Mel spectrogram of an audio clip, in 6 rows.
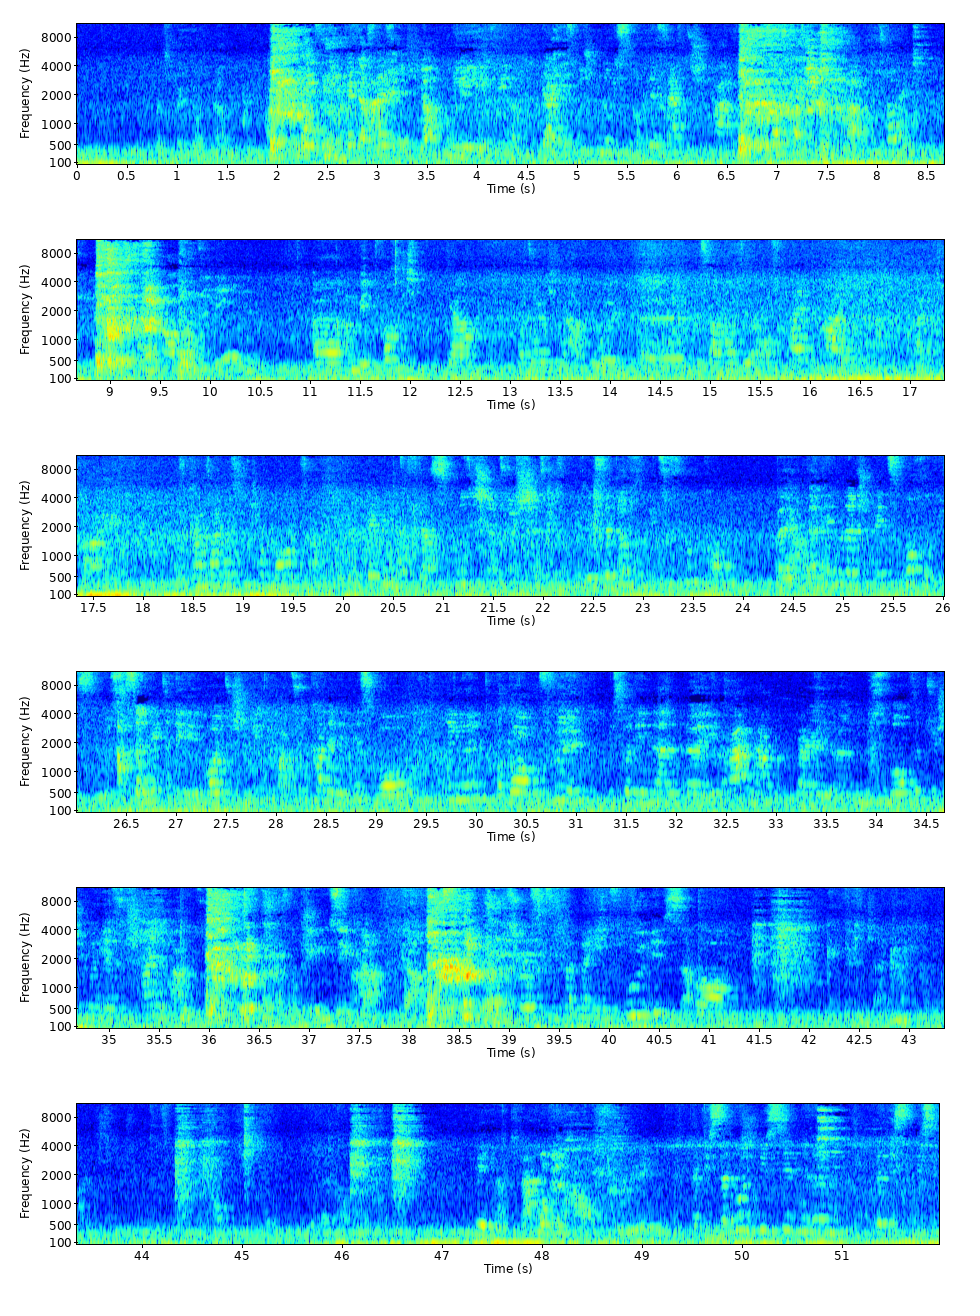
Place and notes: cologne, venloerstr, fleischereifachgeschäft
soundmap: köln/ nrw
brummen von kühlaggregaten, kundengespräch und kundenhusten, morgens
project: social ambiences/ listen to the people - in & outdoor nearfield recordings
9 June 2008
